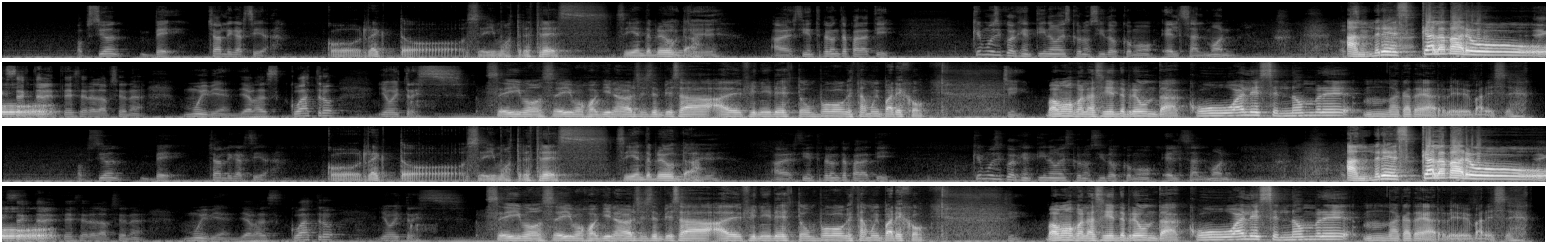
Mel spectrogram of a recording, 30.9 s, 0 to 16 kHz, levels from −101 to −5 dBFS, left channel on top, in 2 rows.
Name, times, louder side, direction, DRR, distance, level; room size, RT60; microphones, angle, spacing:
voice 1, 0.8-1.8 2.1-2.8 6.6-7.3 7.7-8.9 9.7-12.4 12.7-14.1 15.3-20.1 25.4-25.7, left 3 dB, 90° left, 1.1 m, -48 dB
voice 2, 3.3-5.7 6.2-7.0 13.1-13.2 13.4-16.0 20.3-25.4 25.9-30.7, right 3 dB, 20° right, 0.5 m, -25 dB
14.5 x 5.6 x 7.5 m
head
